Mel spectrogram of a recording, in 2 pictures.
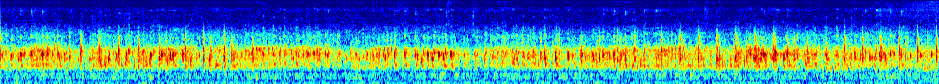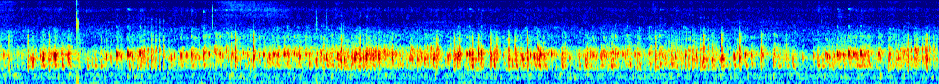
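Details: Breeding gathering of forest green tree frogs, many males massed around a large female with eggs that lays foam-like egg clumps; a long, unbroken carpet of pulsed, knocking croaks and one brief sharp tap midway.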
